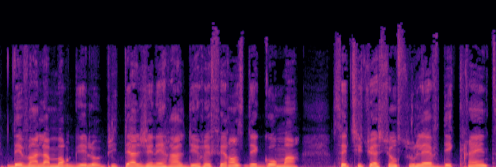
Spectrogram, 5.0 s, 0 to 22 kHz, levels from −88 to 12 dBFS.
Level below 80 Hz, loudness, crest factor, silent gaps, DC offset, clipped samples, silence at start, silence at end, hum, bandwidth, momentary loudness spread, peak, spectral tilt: -36 dBFS; -16 LUFS; 16 dB; none; under 0.1%; under 0.1%; 0 s; 0 s; none; 18 kHz; 4 LU; 0 dBFS; -6.5 dB/octave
